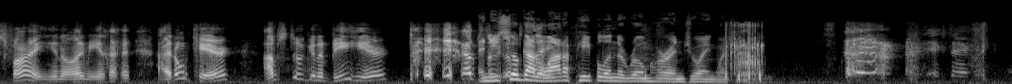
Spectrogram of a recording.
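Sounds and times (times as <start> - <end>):
speech: 0.1 - 7.8, 8.4 - 8.7
sneeze: 8.4 - 9.3.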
